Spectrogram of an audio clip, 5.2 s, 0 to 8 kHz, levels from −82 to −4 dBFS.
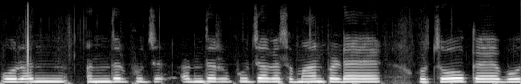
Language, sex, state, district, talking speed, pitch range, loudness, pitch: Rajasthani, male, Rajasthan, Churu, 170 wpm, 265-275 Hz, -15 LUFS, 275 Hz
